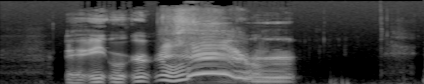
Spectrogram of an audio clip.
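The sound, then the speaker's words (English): A voice imitates a distorted sound effect: a few quick throaty pulses, then one long, wavering groan that bends up and down before cutting off, followed by quiet. “Um, yes, that was everything for distort, which means we now need to make a distorted sound effect, which goes a little bit something like this.”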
